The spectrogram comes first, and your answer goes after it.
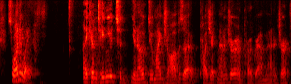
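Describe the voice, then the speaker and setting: With a Canadian accent, a man talks at a fairly quick pace and a medium pitch, his intonation lively. His tone is dark and mellow, with vocal fry. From Canada. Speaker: author and coach. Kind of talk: interview. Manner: halting, many repeated words.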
